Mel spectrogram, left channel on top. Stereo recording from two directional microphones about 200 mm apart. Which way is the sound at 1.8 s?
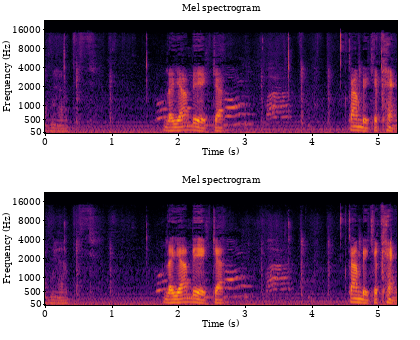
30° right (ahead or behind).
